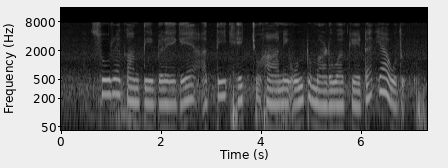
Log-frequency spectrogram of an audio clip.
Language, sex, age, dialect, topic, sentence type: Kannada, female, 25-30, Central, agriculture, question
